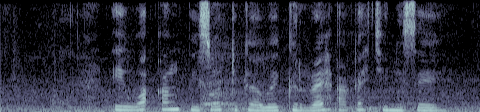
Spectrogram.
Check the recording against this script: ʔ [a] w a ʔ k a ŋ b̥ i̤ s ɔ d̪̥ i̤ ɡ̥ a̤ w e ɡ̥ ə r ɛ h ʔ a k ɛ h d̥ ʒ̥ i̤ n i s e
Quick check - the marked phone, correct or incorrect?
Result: incorrect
